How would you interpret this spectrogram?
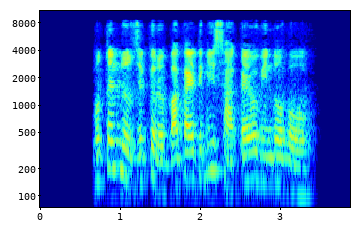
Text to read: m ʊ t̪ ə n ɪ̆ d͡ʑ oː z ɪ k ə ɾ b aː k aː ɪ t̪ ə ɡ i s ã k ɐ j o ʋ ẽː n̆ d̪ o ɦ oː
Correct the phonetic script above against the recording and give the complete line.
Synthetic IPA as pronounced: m ʊ t̪ ə n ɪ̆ d͡ʑ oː z ɪ k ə ɾ b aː k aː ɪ d̪ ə ɡ i s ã k ɐ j o ʋ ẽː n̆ d̪ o ɦ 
